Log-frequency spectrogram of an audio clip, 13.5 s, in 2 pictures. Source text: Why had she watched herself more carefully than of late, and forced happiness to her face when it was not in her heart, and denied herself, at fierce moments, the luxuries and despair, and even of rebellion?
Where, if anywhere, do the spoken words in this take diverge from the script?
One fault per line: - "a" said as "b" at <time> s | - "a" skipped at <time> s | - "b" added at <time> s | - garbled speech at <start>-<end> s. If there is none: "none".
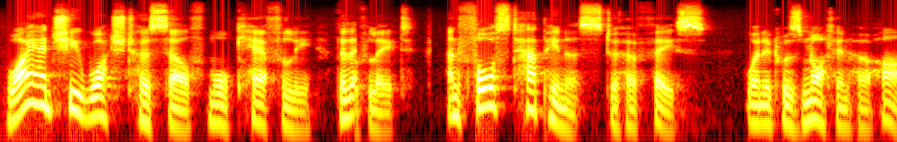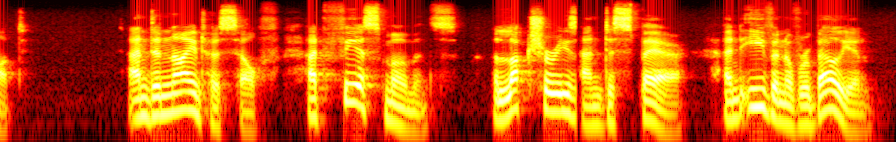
none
